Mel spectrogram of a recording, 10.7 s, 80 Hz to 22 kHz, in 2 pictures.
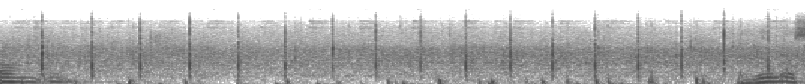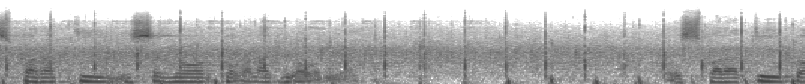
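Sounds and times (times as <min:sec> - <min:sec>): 
audience clapping hands in worship: 0:00.0 - 0:10.7
speech: 0:05.3 - 0:07.9, 0:09.8 - 0:10.7.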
